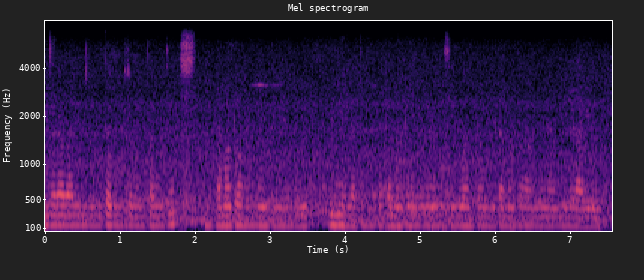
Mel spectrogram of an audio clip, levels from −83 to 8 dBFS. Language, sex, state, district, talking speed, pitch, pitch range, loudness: Kannada, male, Karnataka, Belgaum, 105 wpm, 135 Hz, 130-135 Hz, -36 LUFS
